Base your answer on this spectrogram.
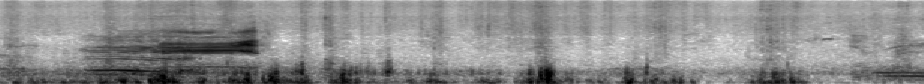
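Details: Cow eating grass, giving one drawn-out, wavering moo with rich harmonics at about one to two seconds, amid repeated soft thumps and rustles of grazing, then a short, lower tonal call near the end.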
